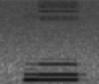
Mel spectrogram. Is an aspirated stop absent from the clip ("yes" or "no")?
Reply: yes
